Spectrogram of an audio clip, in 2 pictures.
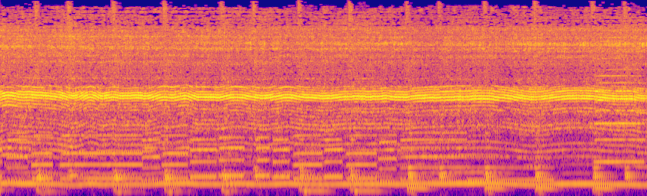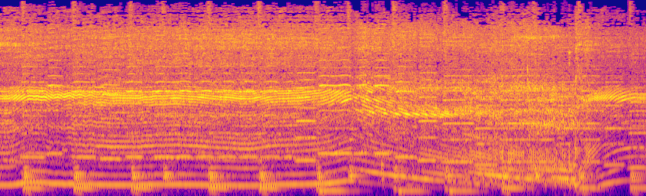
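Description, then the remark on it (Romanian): A chainsaw cutting wood runs loudly and steadily, its buzzing engine drone rising and falling as it cuts, with a couple of sharp revs near the end and no voices. “Să-mi spune și mie de ce păsările din Harghita și Covasna fac ca drujba.”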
